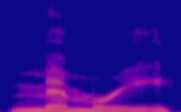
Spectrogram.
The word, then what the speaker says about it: memory: Because the natural stress timed way to say it is memory or maybe memory. We hit the first syllable incredibly hard, mem, and that middle O just collapses into a schwah or disappears completely.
